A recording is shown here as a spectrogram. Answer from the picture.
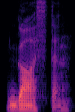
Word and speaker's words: gosta: Você gosta. Você gosta. Você gosta. So the A at the end is pronounced like the in Cuba. Gosta.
